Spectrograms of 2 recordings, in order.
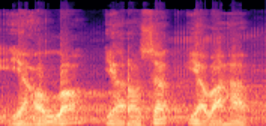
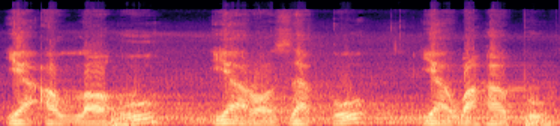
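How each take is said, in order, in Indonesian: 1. Harakat pendek di akhir itu dihilangkan. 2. Harakat pendek di akhir itu jelas dibaca. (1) "bukan dibaca dengan cara seperti ini" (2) "domanya harus diperjelas"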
